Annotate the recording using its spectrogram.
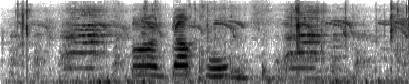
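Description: Hens clucking in a string of short calls, several over the few seconds.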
